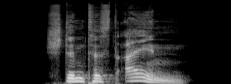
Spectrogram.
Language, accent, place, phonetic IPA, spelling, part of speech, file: German, Germany, Berlin, [ˌʃtɪmtəst ˈaɪ̯n], stimmtest ein, verb, De-stimmtest ein.ogg
- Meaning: inflection of einstimmen: 1. second-person singular preterite 2. second-person singular subjunctive II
